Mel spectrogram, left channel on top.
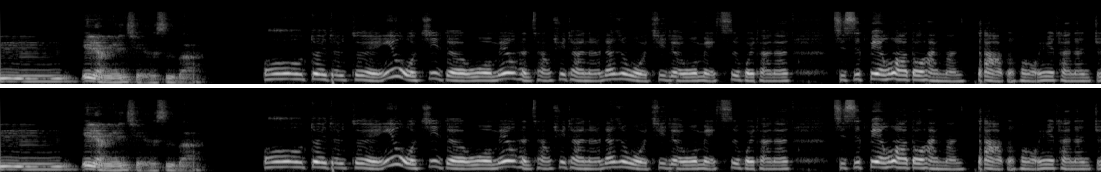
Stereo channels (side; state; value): both; identical; correlation 1.00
